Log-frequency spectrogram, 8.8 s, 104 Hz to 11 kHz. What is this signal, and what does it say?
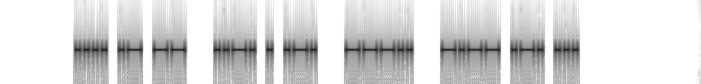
Morse code, heard as a keyed tone, about 21 wpm, 700 Hz. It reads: HAM FER 8 YRS
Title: Practice QSO - Exchange 3 - More Info - 22wpm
